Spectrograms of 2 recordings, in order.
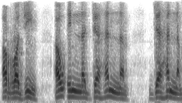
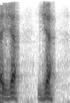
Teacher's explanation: كذلك لعلي أنبه الإخوة على مسألة تعطيش الجيم في قوله أعوذ بالله من الشيطان الرجيم. الجيم لا تعطش، فهي من شجر اللسان ولا تعطش · Shown in: first take · الرجيم أو إن جهنم، جهنم وليس جه جه، فلا تعطش الجيم.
